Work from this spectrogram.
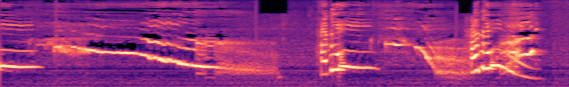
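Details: Playful miniature dachshund giving a long whine that slides steadily down in pitch, then a brief sharp yelp, followed by a wavering, overlapping howl-like cry rising and falling.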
